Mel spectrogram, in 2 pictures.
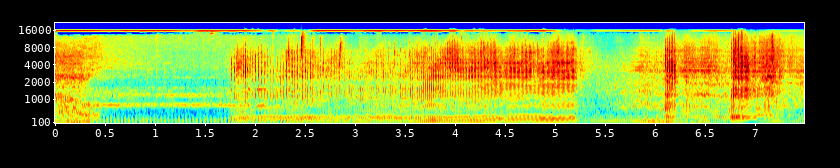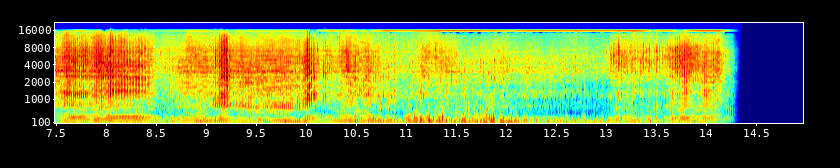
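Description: Motocross dirt bike engine revving hard, its pitch climbing through the gears and falling off again several times, with a sharp drop about five seconds in before it climbs once more.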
